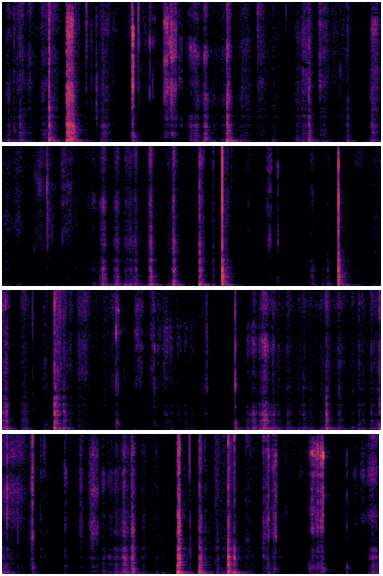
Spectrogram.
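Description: A small solid plaster fossil excavation block is rotated, chipped and scraped with a small metal chisel tool around its dinosaur relief. Quiet, dry scratching and short, dull tapping clicks come in uneven bursts with brief pauses, sitting mostly in the low-mids with little brightness. Each scrape and chip ends almost instantly with no ring.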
